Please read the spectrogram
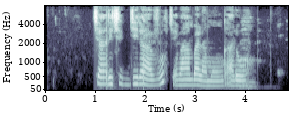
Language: Ganda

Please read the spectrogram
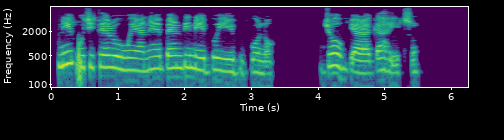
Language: Igbo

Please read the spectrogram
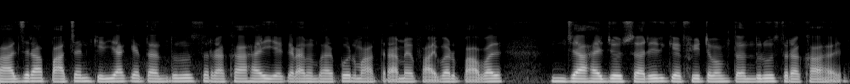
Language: Magahi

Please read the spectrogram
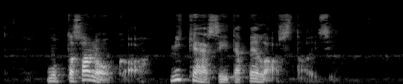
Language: Finnish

